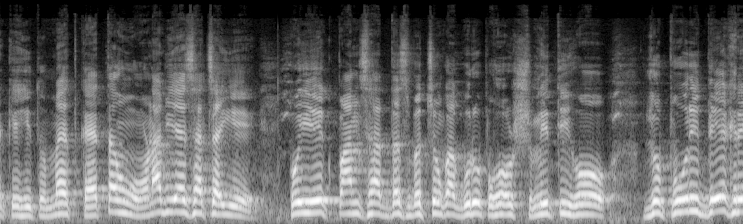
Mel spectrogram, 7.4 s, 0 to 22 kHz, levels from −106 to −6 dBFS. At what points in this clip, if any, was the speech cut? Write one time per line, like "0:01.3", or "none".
none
